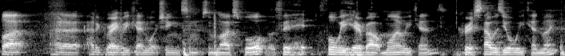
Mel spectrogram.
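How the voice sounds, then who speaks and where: Music plays in the background as a man with an English accent talks at a moderate pace with hardly any pauses. His pitch is medium and his intonation monotone and flat. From England. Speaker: podcast host. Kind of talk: casual chat.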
